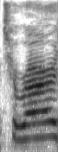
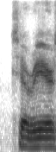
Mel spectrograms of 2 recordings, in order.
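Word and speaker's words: Tahrir: Terrar Square for the Arab Spring. Ter Square.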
